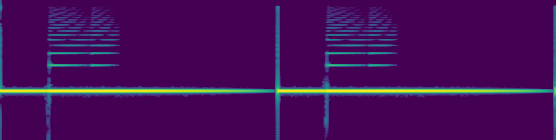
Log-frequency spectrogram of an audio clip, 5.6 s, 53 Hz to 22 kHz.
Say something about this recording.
Sound with echo which augments little by little. Change of tempo and repetition (10). There is an effect which allows to melt in closing.
echo, sound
